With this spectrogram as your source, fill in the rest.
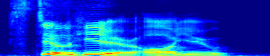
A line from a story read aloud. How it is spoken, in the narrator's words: she barked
